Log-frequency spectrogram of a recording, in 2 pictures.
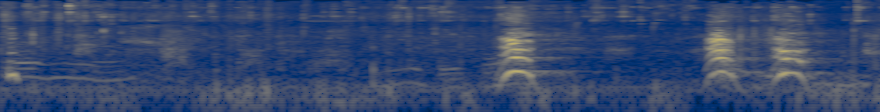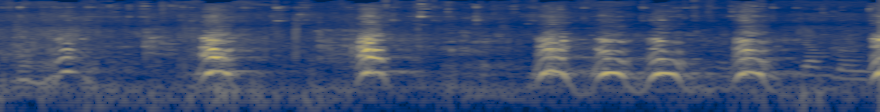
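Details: At a dog park, Kaido the dog barks to get another dog to chase him; evenly spaced sharp barks, roughly one per second, closing with a quicker run of four, background chatter faint.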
